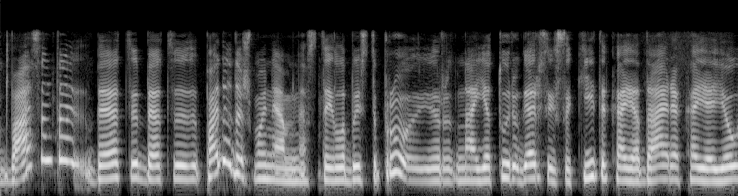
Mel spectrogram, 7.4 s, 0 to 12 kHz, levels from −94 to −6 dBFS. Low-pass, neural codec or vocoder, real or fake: 7.2 kHz; none; real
